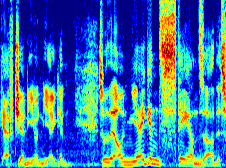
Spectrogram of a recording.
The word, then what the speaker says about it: Evgeny Onegin: writes is called Evgeny Onegin, or often it's pronounced in English Eugene Onegin, but that's not really right. It's something more like Evgeny Onegin.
